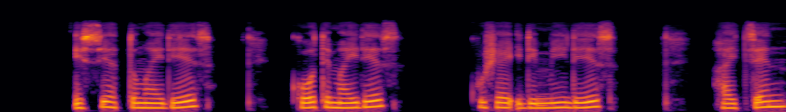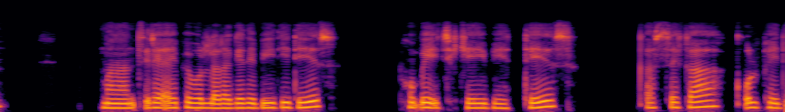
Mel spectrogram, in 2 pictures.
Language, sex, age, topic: Gamo, male, 18-24, government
